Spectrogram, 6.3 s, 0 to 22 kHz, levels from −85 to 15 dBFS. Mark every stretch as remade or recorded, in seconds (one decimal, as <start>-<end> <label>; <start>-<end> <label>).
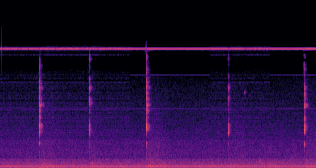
0.0-2.6 remade; 2.6-4.2 recorded; 4.2-5.4 remade; 5.4-6.3 recorded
